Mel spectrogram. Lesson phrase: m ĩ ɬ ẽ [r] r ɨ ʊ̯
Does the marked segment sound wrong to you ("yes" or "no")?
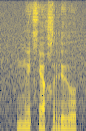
yes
